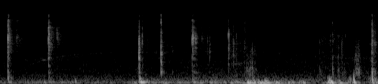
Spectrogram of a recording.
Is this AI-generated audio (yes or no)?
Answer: no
